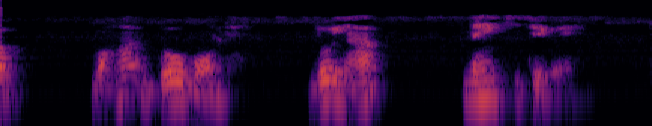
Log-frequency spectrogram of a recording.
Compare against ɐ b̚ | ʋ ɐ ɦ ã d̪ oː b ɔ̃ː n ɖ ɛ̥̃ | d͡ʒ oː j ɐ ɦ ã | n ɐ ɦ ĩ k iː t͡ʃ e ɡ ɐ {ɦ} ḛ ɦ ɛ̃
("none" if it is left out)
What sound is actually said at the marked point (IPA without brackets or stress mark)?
none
